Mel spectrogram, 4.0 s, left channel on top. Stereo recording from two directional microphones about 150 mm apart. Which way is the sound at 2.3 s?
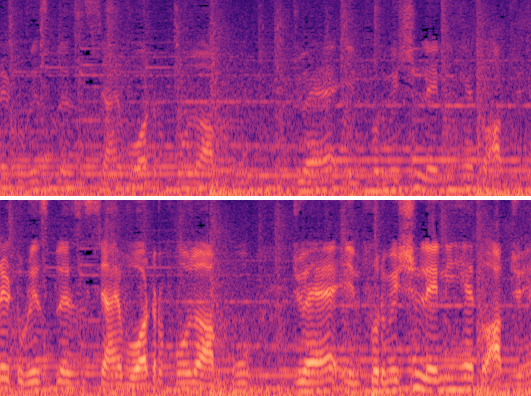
40° right (ahead or behind).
